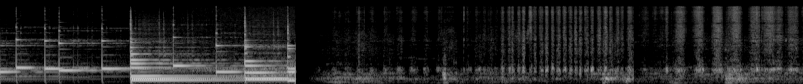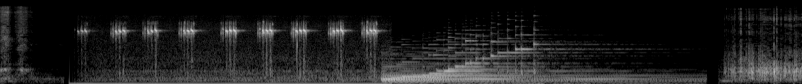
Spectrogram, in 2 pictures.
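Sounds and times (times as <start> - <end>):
plastic cup scraping in sand: 3.1 - 8.5, 15.2 - 16.0
cricket chirping: 8.8 - 11.9.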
